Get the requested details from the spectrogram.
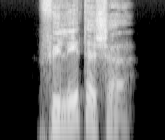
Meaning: inflection of phyletisch: 1. strong/mixed nominative/accusative feminine singular 2. strong nominative/accusative plural 3. weak nominative all-gender singular
- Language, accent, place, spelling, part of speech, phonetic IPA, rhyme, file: German, Germany, Berlin, phyletische, adjective, [fyˈleːtɪʃə], -eːtɪʃə, De-phyletische.ogg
